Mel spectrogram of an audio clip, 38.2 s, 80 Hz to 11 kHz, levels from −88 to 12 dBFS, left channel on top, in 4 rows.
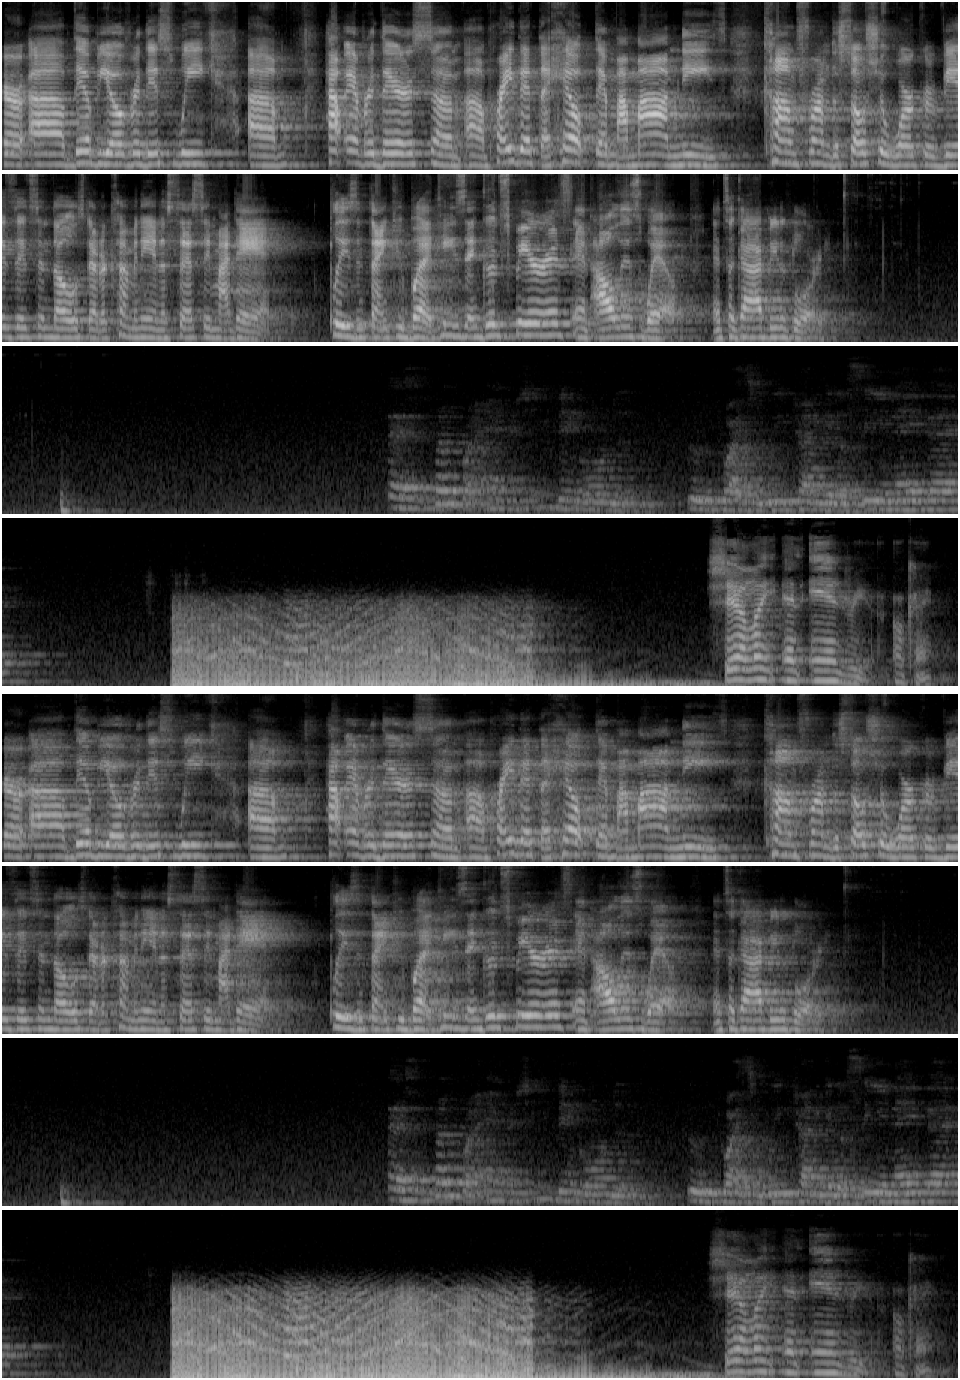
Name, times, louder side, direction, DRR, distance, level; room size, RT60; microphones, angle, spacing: voice 1, 0.0-12.2 12.8-16.3 16.7-17.8 19.7-19.8, left 6 dB, 75° left, 11 dB, 0.9 m, -22 dB
voice 2, 23.0-25.4 26.0-28.7, equal, 10° right, -7 dB, 4.1 m, -40 dB
sound 1, 30.4-36.3, right 5 dB, 60° right, 0.4 m, -22 dB
voice 3, 35.7-38.0, left 6 dB, 45° left, 14 dB, 0.5 m, -29 dB
14.5 x 12.0 x 8.0 m, 1.4 s
head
